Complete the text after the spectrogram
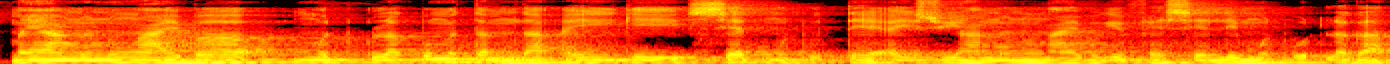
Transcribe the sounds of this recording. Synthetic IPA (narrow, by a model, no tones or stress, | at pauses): mɐjamnɐnuŋajbɐ | mut̚ut̚lɐk̚pɐmɐtɐmdɐʔɐjɡiset̚mut̚ʰutːeʔɐ̰jsujamnɐnuŋajbɐɡipʰeselːimut̚ut̚lɐɡɐ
